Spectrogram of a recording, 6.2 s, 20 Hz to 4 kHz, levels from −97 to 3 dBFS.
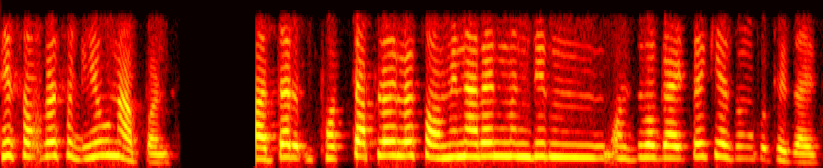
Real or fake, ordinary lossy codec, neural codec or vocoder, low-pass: real; none; none; 3.6 kHz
